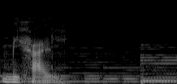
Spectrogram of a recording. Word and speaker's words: Mijael: hoy veremos cómo escribir el nombre mijael que es cómo se pronuncia en hebreo pero en español decimos miguel vamos a ver por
